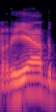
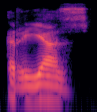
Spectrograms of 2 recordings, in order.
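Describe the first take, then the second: First: The final consonant is a d-like sound. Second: The final consonant is a z sound. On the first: "English also we will read it is a Riyadh"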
